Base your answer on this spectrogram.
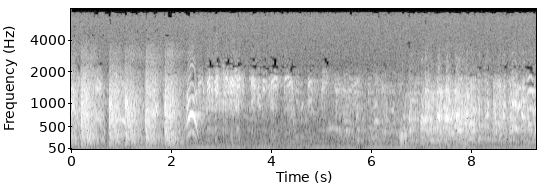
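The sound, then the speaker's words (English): Shotgun blasts from a duck hunt, a rapid string of thumping shots in the first two seconds, followed by voices talking over a low hiss. “How many we get? None. I must be shooting high. I must be shooting low.”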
